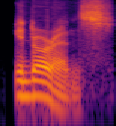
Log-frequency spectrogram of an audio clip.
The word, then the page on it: endurance: American English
